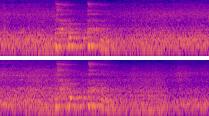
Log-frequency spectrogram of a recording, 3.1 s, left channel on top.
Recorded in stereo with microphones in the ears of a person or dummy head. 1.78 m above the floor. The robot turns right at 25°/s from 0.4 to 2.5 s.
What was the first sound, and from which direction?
A cough, 85° left.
